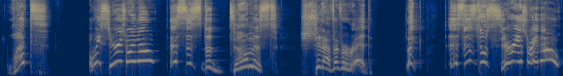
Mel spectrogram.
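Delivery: squeaky high, stunned outrage; can't believe what you just read; outraged disbelief. Real, not acted. Reacting to a quote in disbelief.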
